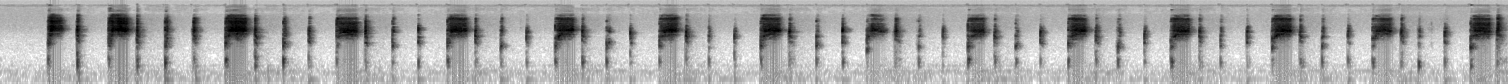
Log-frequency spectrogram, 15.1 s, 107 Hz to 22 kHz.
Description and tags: Comedy Chuggy Motor 1
A funny vocal motor effect.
